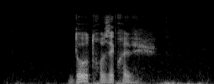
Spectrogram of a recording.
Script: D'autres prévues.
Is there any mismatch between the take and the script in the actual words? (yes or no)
no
